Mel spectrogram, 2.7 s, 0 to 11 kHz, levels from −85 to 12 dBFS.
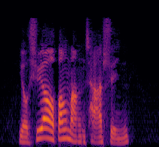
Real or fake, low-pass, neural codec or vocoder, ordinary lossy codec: fake; 7.2 kHz; codec, 16 kHz, 0.7 kbps, FocalCodec; MP3, 32 kbps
